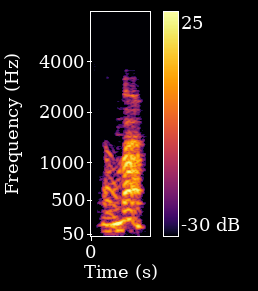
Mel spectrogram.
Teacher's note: And then ma, you know, you say ma like a falling tone when you say no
